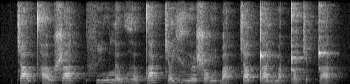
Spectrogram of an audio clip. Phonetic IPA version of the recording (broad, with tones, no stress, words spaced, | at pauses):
ca˧wt̪ʰa˨˩˨wʂa˦˥t̚ | fi˧˥wlə˨˩˨wɣə˨˩˨w t̪a˦˥k̚cə˧˥j ɣɨ˧ə̯ʂɔ˧ŋɓa˨˩k̚ ca˦˥t̚ ʈa˧jma˨˩k̚ʈɔ˧ cə˨˩k̚ʈa˦˥k̚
